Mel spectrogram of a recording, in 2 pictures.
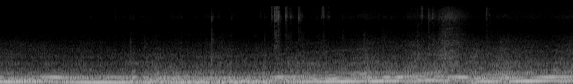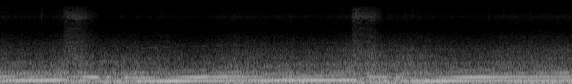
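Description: A car's engine heard from inside the cabin at speed on a race track. It pulls up through the revs, drops in pitch sharply several times, and holds a steady note for the last few seconds.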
